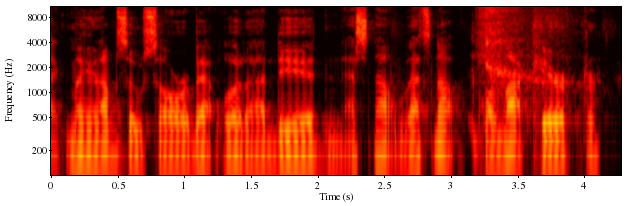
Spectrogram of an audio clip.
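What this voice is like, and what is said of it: Put-on Southern accent. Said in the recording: “I know he doesn't even have a southern accent, but that's just how I see him ... John Henry's just like a good old southern boy”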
